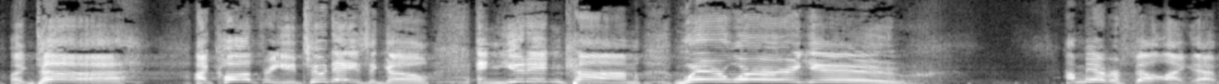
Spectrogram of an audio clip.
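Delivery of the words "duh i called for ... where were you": high, exasperated reproach; hammed-up indignant sister; mad, frustrated. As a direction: accuse him, stretching the final question into a wail. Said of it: "I can imagine her saying it like that".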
